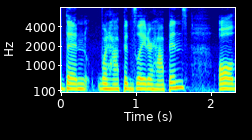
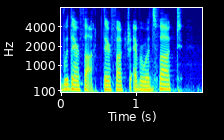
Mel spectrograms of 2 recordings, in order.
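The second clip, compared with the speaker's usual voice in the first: frightened, scared, instant gut reaction; 3 semitones lower than usual. Retelling a reaction to the scariest moment of the week: retelling own scared reaction. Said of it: "I was scared".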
